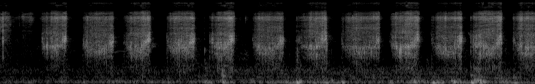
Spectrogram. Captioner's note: brush sounds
